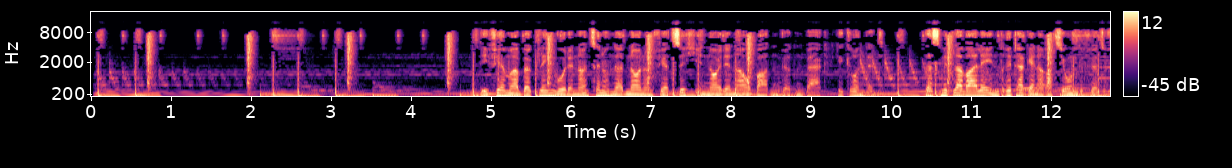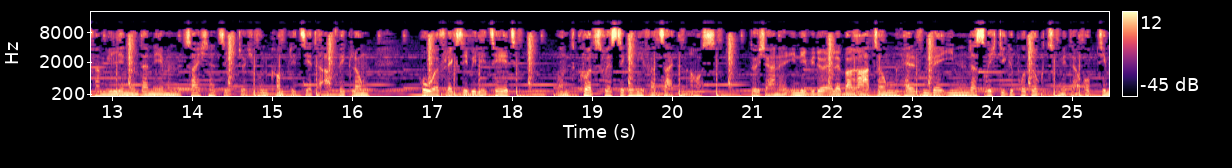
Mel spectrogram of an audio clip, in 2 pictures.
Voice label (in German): Imagefilm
